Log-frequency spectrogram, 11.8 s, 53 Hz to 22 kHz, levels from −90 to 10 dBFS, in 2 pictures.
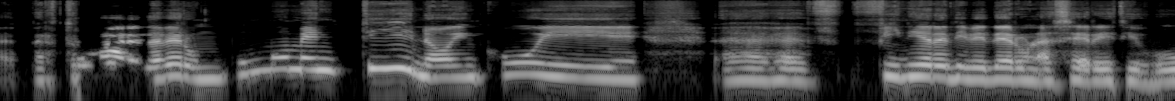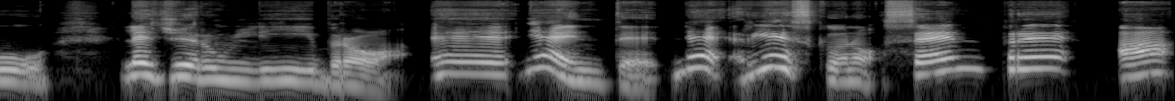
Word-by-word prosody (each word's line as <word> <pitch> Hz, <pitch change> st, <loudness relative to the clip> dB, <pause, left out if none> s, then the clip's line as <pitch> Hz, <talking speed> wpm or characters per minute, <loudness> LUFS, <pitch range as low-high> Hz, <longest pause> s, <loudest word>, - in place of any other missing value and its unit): per 185 Hz, +1 st, -13 dB
trovare 235 Hz, +3 st, +1 dB
ad 200 Hz, -, -2 dB
avere 235 Hz, +2 st, +2 dB
un 200 Hz, -1 st, -7 dB
un 280 Hz, +5 st, -9 dB
momentino 355 Hz, -, 0 dB
in 225 Hz, +1 st, -6 dB
cui, 225 Hz, -6 st, -5 dB, 0.4 s
ehm, 185 Hz, 0 st, -7 dB
f 170 Hz, -, -4 dB
finire 230 Hz, -2 st, 0 dB
di 210 Hz, -, -4 dB
vedere 195 Hz, 0 st, +2 dB
una 185 Hz, -1 st, -2 dB
serie 180 Hz, -1 st, -1 dB
tv, 175 Hz, 0 st, -5 dB, 0.4 s
leggere 235 Hz, -4 st, +3 dB
un 195 Hz, -1 st, -4 dB
libro, 175 Hz, -, -5 dB
e 270 Hz, 0 st, -1 dB
niente, 180 Hz, -, +2 dB
ne 375 Hz, +8 st, +3 dB
riescono 245 Hz, -, +2 dB
sempre 360 Hz, +5 st, +4 dB, 0.2 s
a 260 Hz, +5 st, +4 dB
225 Hz, 135 wpm, -24 LUFS, 190-290 Hz, 0.4 s, sempre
